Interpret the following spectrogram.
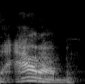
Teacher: It's not Arab, it's Arab, right? It's this pharyngeal fricative that you really need to uh, kind of practice doing things with your throat in order to pronounce it.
